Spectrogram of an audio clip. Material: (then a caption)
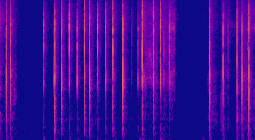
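Cardboard. Empty Apple product cardboard boxes are tapped with quick, irregular fingertip taps. The taps are short, dry and bright, with almost no low end, and they come in bursts separated by brief pauses. The boxes sound especially good when tapped.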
